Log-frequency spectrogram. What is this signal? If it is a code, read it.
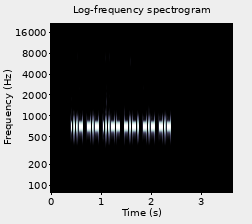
Morse code, heard as a keyed tone, about 41 wpm, 700 Hz. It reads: VK3CKK
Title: DXCC-100 Call Signs - 6 Characters - Repeated 3x - 45wpm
